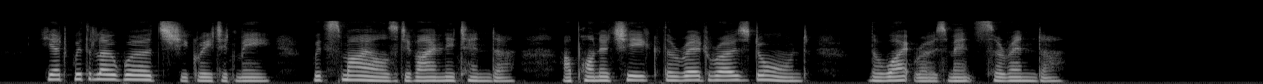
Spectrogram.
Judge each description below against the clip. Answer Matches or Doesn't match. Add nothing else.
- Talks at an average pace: Doesn't match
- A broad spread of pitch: Doesn't match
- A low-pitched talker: Doesn't match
